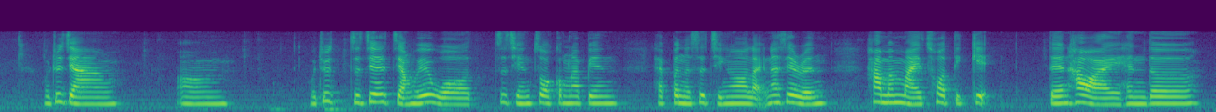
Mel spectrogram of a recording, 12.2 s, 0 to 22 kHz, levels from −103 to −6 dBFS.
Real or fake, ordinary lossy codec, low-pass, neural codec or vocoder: real; none; none; none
